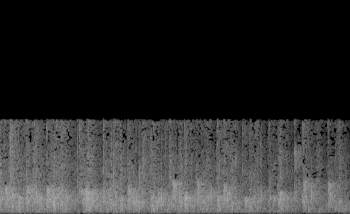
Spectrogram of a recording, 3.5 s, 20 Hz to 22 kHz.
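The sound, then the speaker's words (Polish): A crowd applauds steadily for a few seconds at a celebration of a man's 90th birthday, a dense wash of many hands clapping at once with no voices standing out, holding fairly even loudness before easing slightly at the end. “Brawa dla pana.”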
